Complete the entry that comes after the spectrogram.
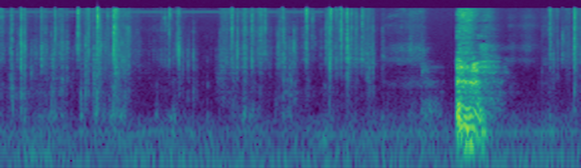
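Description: Chewing a dense crisp-rice and marshmallow treat bar, with small crackles and the plastic wrapper crinkling, then one short, loud cough about four and a half seconds in.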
